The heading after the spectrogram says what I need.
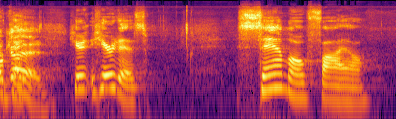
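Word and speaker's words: psammophile: Samo file. That one is pronounced right, by the way. That's how you pronounce That's how you That's said phonetically.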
